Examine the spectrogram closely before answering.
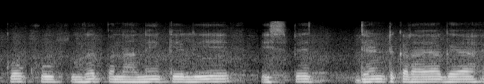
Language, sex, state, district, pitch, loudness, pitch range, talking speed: Hindi, male, Uttar Pradesh, Lucknow, 120 Hz, -15 LUFS, 120-125 Hz, 125 wpm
